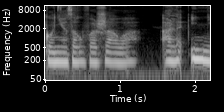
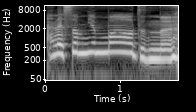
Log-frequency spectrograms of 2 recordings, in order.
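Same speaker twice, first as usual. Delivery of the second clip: much higher, louder, slow jeering then a giggle; mocking schoolgirl; 10 semitones higher, 8 dB louder, much slower than usual. A narrator's reading. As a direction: sneer at the dress and laugh. Iska mocks Asia's dress.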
